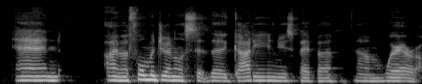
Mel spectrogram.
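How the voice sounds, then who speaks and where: With an Australian accent, the speaker uses fairly even intonation in a very clean recording with a silent background. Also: woman. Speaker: law professor. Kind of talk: audience comment at public forum. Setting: in-person event with audience.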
